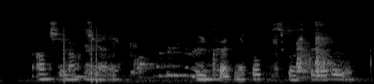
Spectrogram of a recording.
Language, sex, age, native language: Icelandic, female, 11, Icelandic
